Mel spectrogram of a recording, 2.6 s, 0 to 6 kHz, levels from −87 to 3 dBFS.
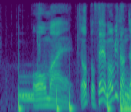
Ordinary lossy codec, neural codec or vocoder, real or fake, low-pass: none; none; real; 5.4 kHz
